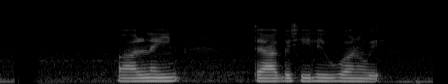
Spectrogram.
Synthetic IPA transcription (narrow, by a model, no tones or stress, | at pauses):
ʋaːlnəint̪aaɡəʃiliuʋanuʋe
